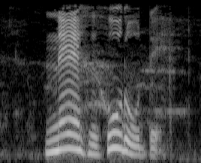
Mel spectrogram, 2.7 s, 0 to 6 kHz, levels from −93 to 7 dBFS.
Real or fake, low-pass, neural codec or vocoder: real; 5.4 kHz; none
